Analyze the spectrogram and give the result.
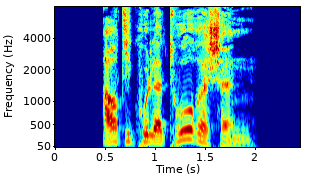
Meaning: inflection of artikulatorisch: 1. strong genitive masculine/neuter singular 2. weak/mixed genitive/dative all-gender singular 3. strong/weak/mixed accusative masculine singular 4. strong dative plural
- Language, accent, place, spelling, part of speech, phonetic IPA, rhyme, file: German, Germany, Berlin, artikulatorischen, adjective, [aʁtikulaˈtoːʁɪʃn̩], -oːʁɪʃn̩, De-artikulatorischen.ogg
